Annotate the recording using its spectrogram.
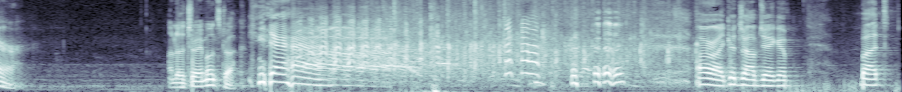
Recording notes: Live from the Helium Comedy Club in Portland, OR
